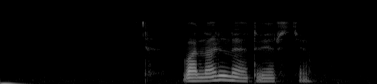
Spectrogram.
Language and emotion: Russian, neutral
